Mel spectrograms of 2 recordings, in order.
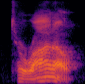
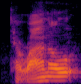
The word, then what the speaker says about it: Toronto: Free care and read from Toronto. Nice. Toronto. Turtle writers. The second the second T is silent in Toronto.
